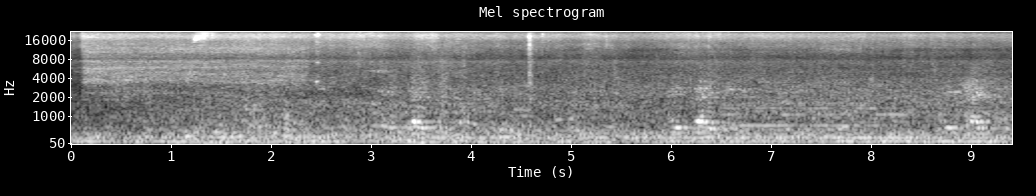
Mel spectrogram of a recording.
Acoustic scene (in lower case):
subway train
